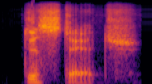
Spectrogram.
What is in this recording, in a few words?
"distich", American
